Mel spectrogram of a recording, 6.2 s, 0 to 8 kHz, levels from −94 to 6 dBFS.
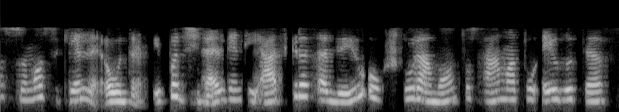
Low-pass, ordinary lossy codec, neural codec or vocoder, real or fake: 7.2 kHz; AAC, 16 kbps; codec, 16 kHz, 4 kbps, X-Codec, HuBERT features, trained on general audio; fake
